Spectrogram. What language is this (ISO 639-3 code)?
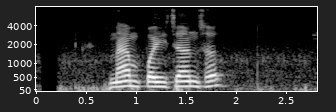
nep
